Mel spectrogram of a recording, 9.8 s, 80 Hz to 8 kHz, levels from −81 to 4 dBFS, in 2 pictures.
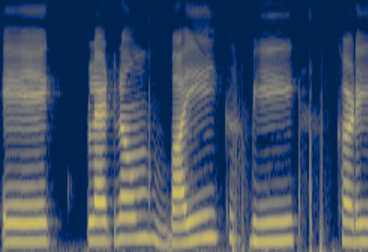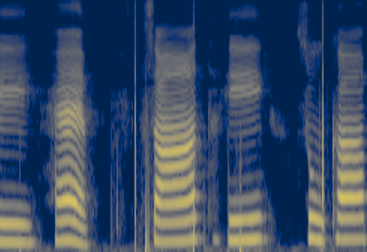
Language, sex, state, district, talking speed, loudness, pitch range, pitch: Hindi, female, Punjab, Fazilka, 55 wpm, -16 LUFS, 215-240 Hz, 225 Hz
